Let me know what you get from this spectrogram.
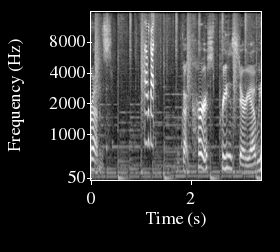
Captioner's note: squeaking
